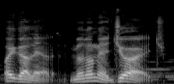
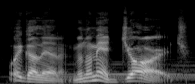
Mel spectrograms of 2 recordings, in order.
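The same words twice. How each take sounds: First: The greeting is said in a calm, ordinary way. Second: The greeting is said with strong, emphatic energy. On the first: The speaker calls it wrong. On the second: The speaker calls it right.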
